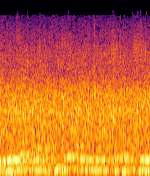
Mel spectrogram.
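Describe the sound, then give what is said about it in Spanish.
A large stadium crowd on its feet gives a sustained ovation for those affected by the Campanar district fire, the emergency services and the building's doorman: dense, steady clapping and roaring cheers at a constant loud level throughout, with a faint held tone running beneath the noise. “Todo me estalla en pie, rompe en una ovación espectacular.”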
